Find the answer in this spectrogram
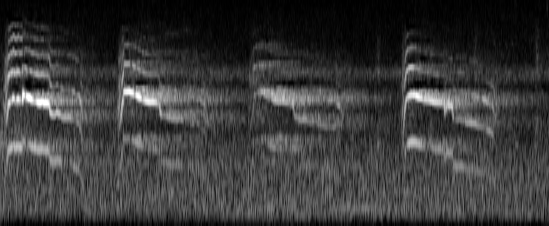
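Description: A Red-shouldered Hawk gives four loud, ringing kee-ah calls about a second apart, each slurring downward. There is little else in the background.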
